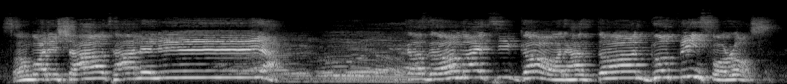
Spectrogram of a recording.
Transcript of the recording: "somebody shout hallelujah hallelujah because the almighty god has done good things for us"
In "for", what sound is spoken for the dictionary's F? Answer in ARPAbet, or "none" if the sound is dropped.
F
